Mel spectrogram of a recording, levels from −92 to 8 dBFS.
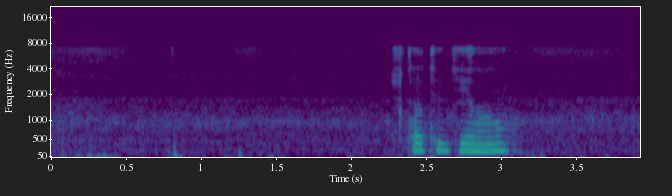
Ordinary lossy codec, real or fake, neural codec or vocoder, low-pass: none; fake; codec, 16 kHz, 8 kbps, FreqCodec, smaller model; 7.2 kHz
